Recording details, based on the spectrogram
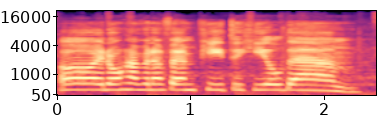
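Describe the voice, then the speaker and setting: A woman livestreamer chatting casually as she plays a video game, expressive and playful, given to exclamations. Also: sits high, moderate pace. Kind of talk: casual live gameplay chat and commentary. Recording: game music behind the voice. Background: video game music.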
